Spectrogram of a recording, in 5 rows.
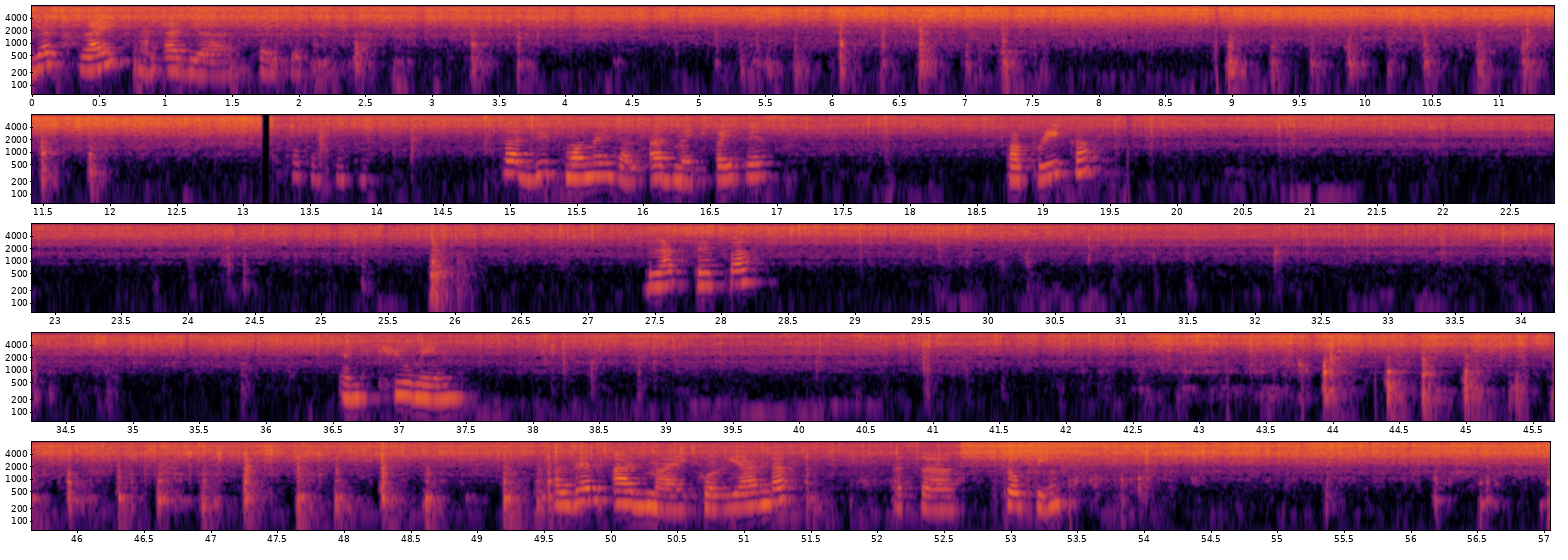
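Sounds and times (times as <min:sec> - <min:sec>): onions sizzling in oil: 0:00.0 - 0:57.0
wooden spoon scraping a pan: 0:42.6 - 0:49.7.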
